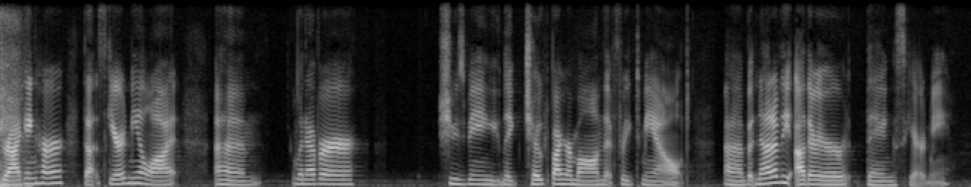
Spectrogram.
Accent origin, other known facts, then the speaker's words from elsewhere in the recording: Alabama, United States; I'm from the Alabama of the U S.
